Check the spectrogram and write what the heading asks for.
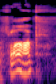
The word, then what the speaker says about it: Phlox: So there's a nice view of the flock. It's spelled like Phlox. It's kind of spelled kind of funny, but that purple stuff right there, or pink, they're pretty cool.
